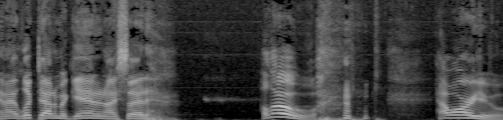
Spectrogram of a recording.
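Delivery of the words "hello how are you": slow, sing-song friendly pastor voice. Retelling greeting a man who wouldn't answer, in his best friendly pastor voice. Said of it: "in my best friendly pastor voice".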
